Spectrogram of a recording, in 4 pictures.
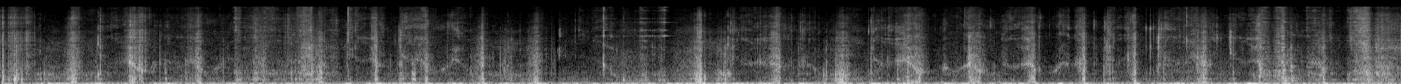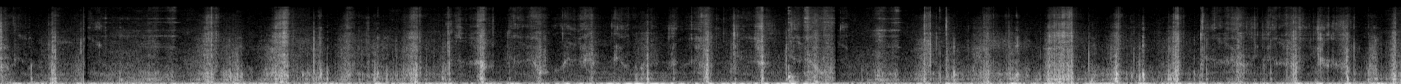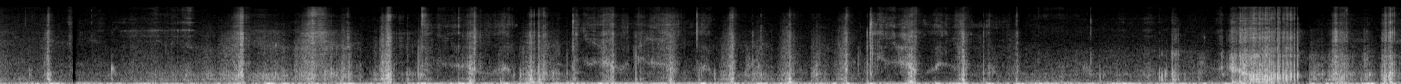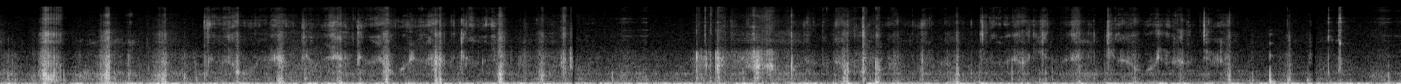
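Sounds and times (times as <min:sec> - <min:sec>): crunching frost: 0:00.0 - 0:28.7, 0:39.4 - 0:47.8.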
